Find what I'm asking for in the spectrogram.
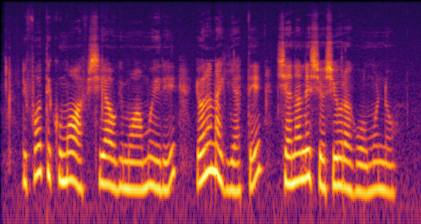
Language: Kikuyu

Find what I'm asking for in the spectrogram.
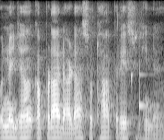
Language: Sindhi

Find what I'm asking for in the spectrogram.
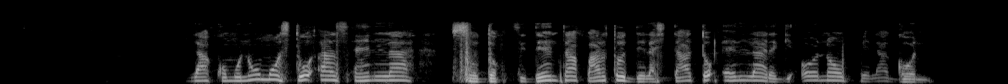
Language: Esperanto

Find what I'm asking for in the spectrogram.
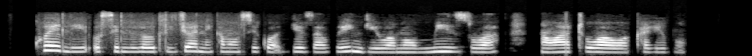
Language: Swahili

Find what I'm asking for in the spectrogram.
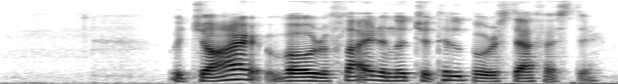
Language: Faroese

